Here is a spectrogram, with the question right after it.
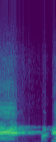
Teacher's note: पीछे से आ रहा है। आ तो यानी लंबी ध्वनि निकल रही है। पीछे से आ रही है।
